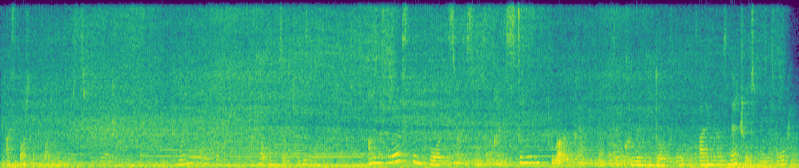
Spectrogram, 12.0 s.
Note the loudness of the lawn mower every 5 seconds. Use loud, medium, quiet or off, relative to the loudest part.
loud, loud, medium.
